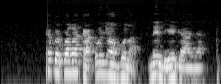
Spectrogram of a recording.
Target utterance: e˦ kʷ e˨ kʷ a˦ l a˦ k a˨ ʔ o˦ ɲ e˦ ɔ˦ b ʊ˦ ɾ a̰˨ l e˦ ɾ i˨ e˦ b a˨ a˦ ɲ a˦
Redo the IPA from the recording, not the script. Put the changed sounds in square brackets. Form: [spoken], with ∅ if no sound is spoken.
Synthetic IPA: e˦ kʷ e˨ kʷ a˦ l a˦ k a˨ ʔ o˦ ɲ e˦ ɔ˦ b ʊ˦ [l] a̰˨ l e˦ [l] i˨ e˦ [ɡ] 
